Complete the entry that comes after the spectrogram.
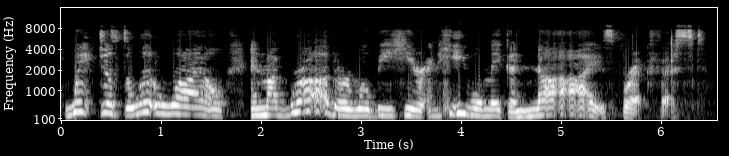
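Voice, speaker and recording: A woman's voice: fairly high pitch, slow, husky, lo-fi sound. A woman voicing a timid, polite young male billy goat in a children's storybook tale. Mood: pleading. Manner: polite, pleading.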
